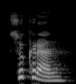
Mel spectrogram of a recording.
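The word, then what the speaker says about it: شكرا: someone let's start with the most common phrase shukran shukran means thank you to say thank you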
